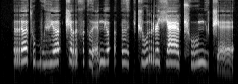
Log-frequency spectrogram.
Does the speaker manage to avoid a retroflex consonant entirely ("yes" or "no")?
no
